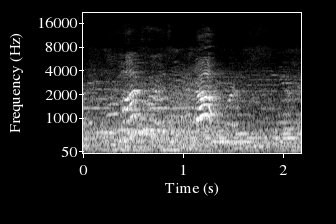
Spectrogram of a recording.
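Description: Unintelligible chatter of people walking through a corridor, with a child's high voice calling out briefly twice, about half a second and a second in.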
